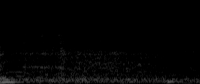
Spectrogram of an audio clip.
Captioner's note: laughter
